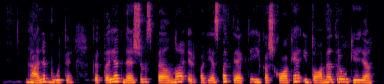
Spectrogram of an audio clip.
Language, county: Lithuanian, Alytus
